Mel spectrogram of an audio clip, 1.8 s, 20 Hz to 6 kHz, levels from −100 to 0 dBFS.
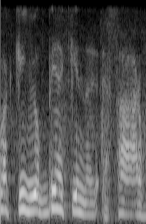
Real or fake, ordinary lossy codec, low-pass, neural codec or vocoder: real; none; 5.4 kHz; none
